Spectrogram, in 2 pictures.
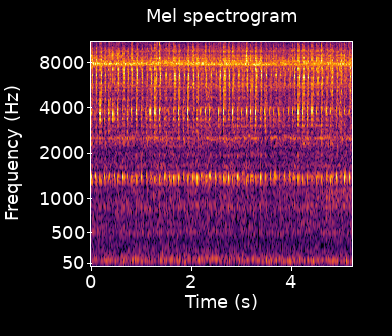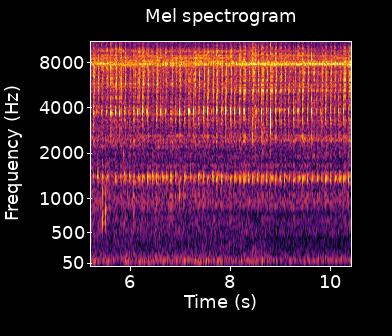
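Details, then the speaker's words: Fairly new Yamaha NMAX 155 scooter, CVT pulley and roller housing removed to rule them out: harsh, rapid ticking clatter over a steady idle from inside the engine's cylinder head; worn valve rocker arm. "suaranya cukup terdengar kasar pada bagian dalam mesin jadi di sini bisa kita katakan bahwa suara kasar itu berasal dari pada bagian mesin"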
